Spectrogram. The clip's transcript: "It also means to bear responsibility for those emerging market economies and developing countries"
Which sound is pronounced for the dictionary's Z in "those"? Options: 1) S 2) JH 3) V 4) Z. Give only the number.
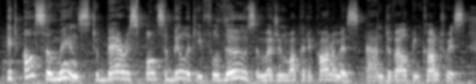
4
